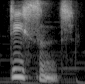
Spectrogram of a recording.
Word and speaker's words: decent: Decent is usually stressed on the first syllable and said like this: decent.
